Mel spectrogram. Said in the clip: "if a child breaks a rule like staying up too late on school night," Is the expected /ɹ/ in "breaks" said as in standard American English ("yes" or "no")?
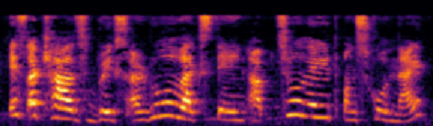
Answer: yes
